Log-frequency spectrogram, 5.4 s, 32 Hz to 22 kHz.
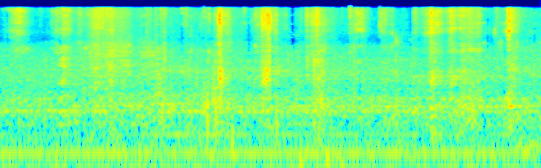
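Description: A 6-inch curved Victorinox knife making faint, quick swipes through tough bison hide at the neck and front shoulder, an uneven run of short cutting strokes about two a second. Each stroke is audible because the hide here is so tough, about half an inch or more thick.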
